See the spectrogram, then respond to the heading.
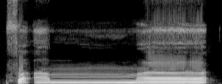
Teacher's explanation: मीम शद्दद है, यहाँ पे गुन्ना करना है।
